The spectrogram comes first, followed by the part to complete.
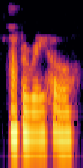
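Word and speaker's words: aparejo: The government uses a Spanish pack saddle or what is known as an oparejo pronounced oparejo but civilian packers often use the cross tree saddle.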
